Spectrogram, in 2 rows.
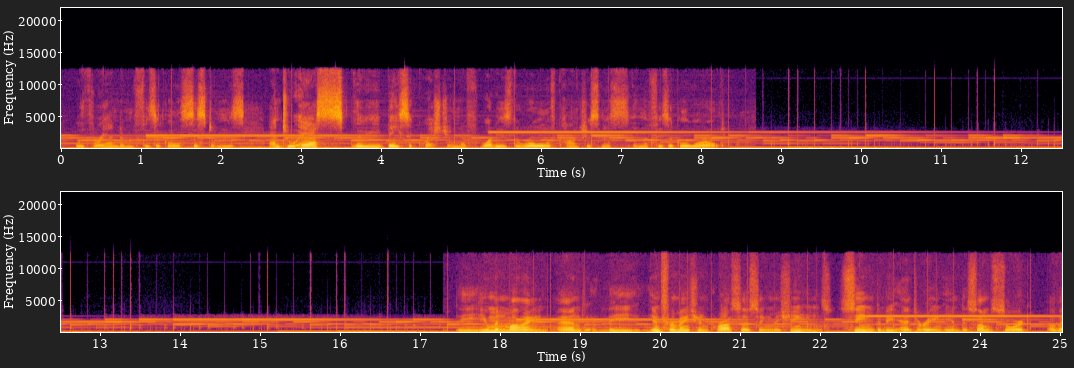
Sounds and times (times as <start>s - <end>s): Music: 0.0s - 25.0s
Speech: 0.2s - 8.3s, 17.5s - 25.0s.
